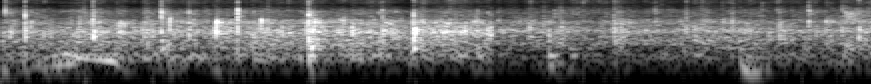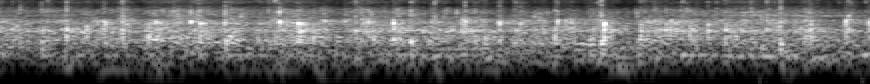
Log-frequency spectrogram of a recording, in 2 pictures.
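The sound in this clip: Warm audience applause welcoming a speaker onto a stage at a talk, a continuous dense patter of many hands clapping at a steady level throughout.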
